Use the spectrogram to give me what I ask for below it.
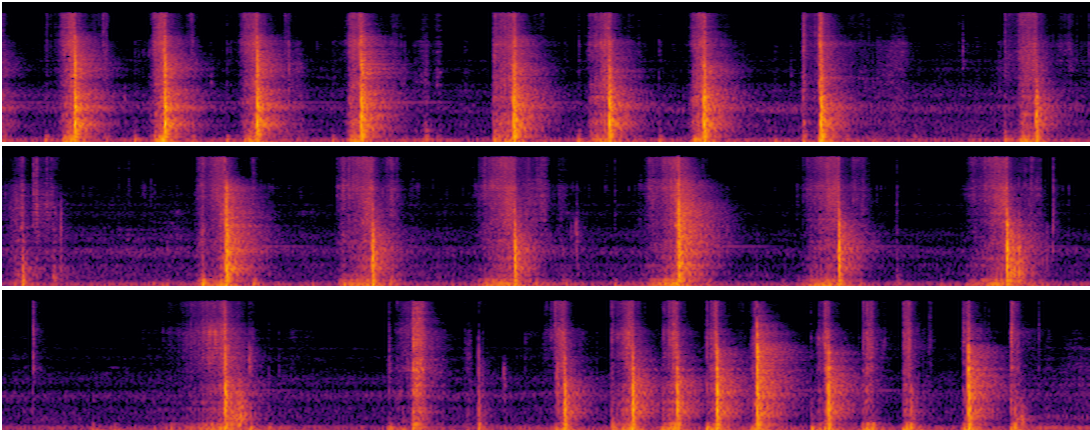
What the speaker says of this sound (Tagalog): Para pino yung paghiwa natin ng sibuyas.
